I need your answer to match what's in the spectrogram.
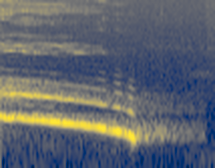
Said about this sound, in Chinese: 莫卡吓呆了， 是狼！ 他叫道，是真的狼！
